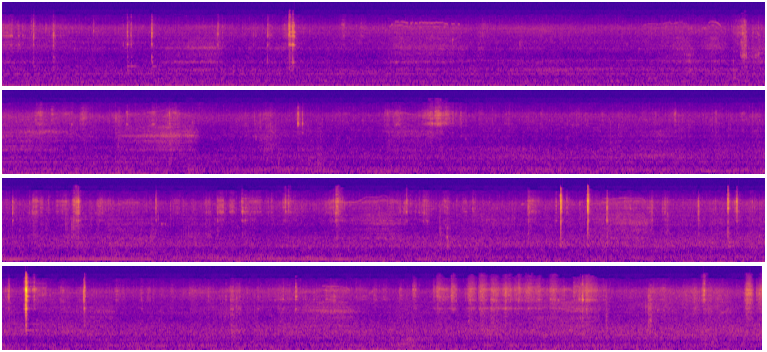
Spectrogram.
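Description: Small handling sounds, faint clicks and rubbing, as an oil filter housing cap is wiped with a cloth and its gasket is swapped. They sit over a low steady rumble that eases after about nine seconds. A couple of sharper clicks come about two-thirds of the way through.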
